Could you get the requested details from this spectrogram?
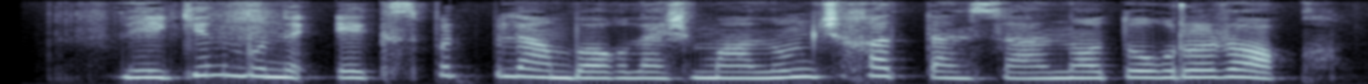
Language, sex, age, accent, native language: Uzbek, female, 19-29, Toshkent viloyati, Uzbek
